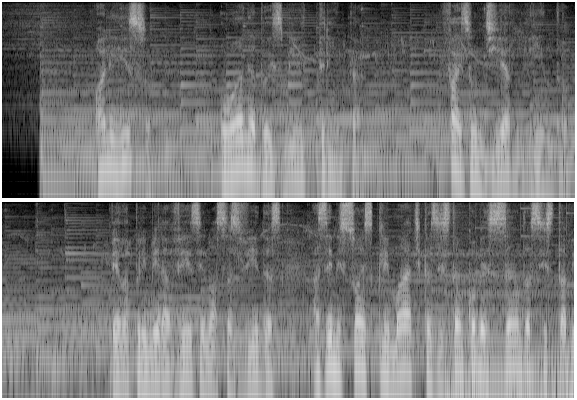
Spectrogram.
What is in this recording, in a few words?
portuguese brazilian narration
